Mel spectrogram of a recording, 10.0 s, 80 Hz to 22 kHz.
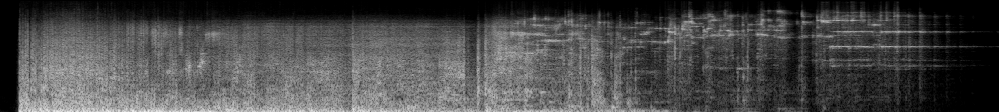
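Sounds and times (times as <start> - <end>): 
vintage explosion: 0.2 - 7.0
glass and metal debris from explosion: 4.8 - 9.7.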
